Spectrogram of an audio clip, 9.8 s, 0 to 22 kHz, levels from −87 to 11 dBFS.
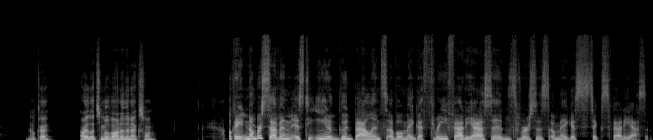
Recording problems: none

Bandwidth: 16.5 kHz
